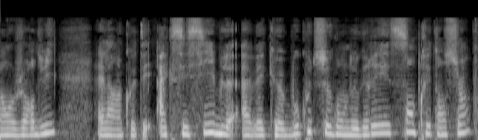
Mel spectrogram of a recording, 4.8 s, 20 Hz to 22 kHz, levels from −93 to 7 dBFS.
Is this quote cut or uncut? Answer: uncut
